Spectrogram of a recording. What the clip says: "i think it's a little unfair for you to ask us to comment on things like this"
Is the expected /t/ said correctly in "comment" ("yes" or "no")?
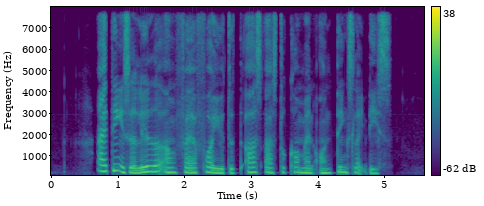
yes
